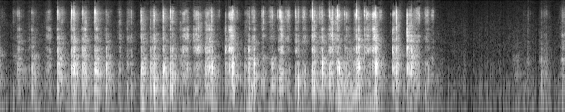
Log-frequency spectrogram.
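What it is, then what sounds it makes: Pressed powder eyeshadow being scraped. A blue-handled, metal-tipped tool scratches and scrapes pressed colored powder out of the pans of a small clear plastic eyeshadow palette, held by long-nailed fingers over a slime tray. Rapid, dry, bright scratching comes in dense, crisp bursts for about four seconds, then stops, leaving near silence with a few faint scrapes at the end.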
